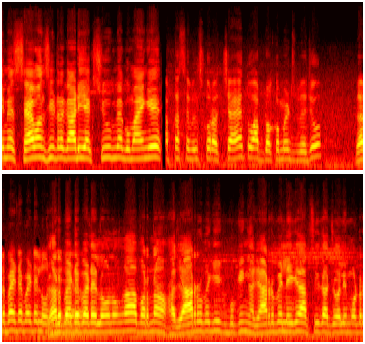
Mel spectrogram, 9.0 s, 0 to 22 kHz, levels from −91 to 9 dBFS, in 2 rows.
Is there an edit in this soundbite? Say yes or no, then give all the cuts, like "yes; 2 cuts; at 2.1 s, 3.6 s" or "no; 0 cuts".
yes; 1 cut; at 2.2 s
